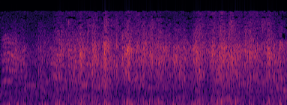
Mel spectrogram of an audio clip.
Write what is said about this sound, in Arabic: بلاش تصفيق يا إخوان، بلاش يا إخوان.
